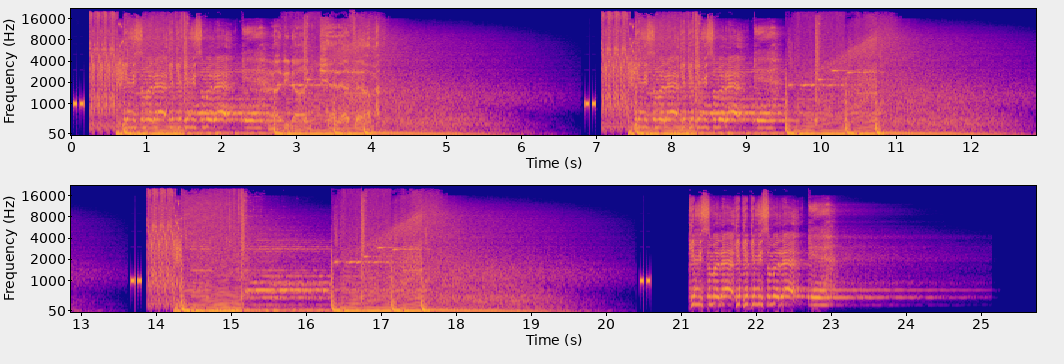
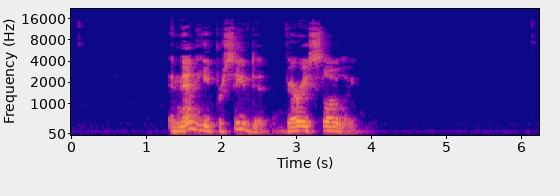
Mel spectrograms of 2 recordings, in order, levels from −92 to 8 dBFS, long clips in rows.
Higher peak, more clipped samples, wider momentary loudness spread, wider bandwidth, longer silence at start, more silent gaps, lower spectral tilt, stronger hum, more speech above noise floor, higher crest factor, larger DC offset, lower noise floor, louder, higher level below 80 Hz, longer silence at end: about the same, -2 dBFS vs 0 dBFS; neither; first, 16 LU vs 13 LU; first, over 20 kHz vs 15 kHz; second, 0 s vs 1.3 s; first, 0.18-0.24 s, 6.81-6.85 s, 7.01-7.06 s, 13.81-13.87 s, 20.39-20.44 s, 20.60-21.09 s vs none; second, -2.5 dB/octave vs -5 dB/octave; neither; second, 43 dB vs 60 dB; second, 14 dB vs 22 dB; neither; second, -56 dBFS vs -78 dBFS; first, -14 LUFS vs -18 LUFS; first, -20 dBFS vs -56 dBFS; second, 1.65 s vs 2.45 s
